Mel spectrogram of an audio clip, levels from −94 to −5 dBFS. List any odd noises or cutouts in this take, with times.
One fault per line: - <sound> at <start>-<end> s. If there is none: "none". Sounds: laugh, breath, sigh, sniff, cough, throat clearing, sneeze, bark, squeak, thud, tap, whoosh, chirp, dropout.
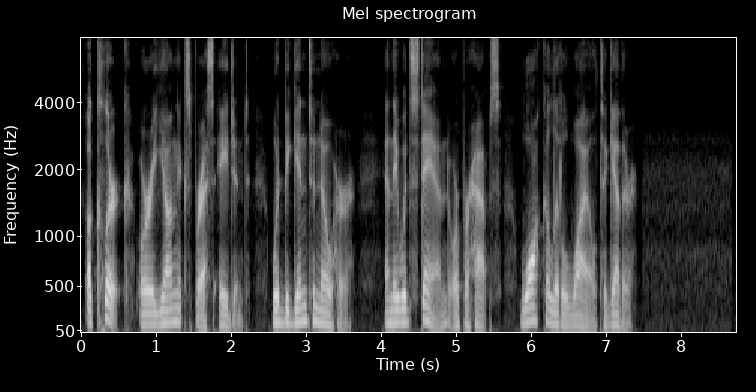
none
